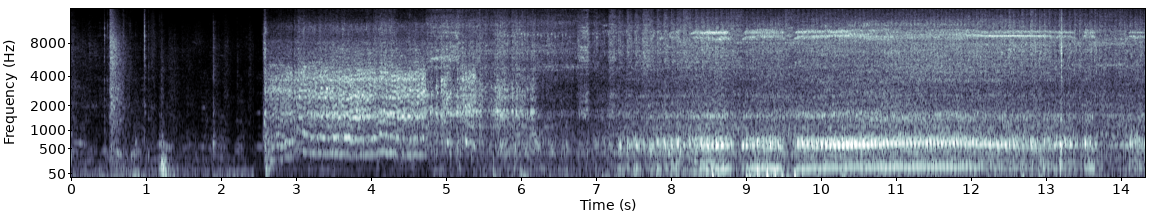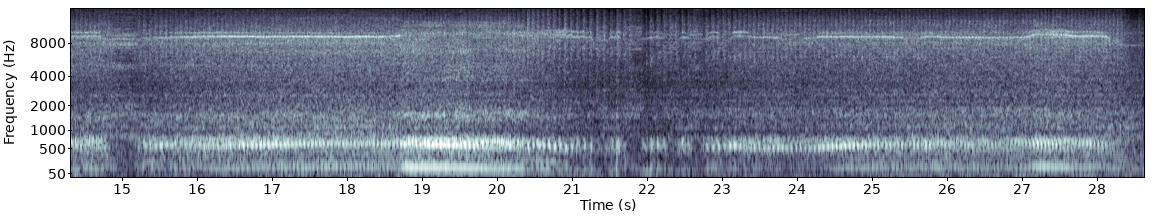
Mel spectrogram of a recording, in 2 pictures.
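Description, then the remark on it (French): The V8 side-valve engine of a 1960s Simca car cranks and catches after a brief quiet moment, then settles into a loud idle with a steady rumble, its revs swelling and easing back every few seconds. “Alors donc c'est une voiture, c'est une Simca, c'est un moteur de vedette qu'il y a dessus, c'est un 8 cylindres en V, à soupape latérale.”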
